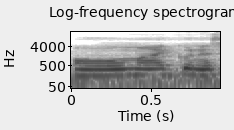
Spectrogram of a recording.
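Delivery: ordinary delivery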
